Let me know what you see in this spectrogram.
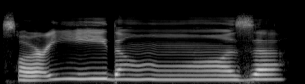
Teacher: زا اخفا لیٹر ہے اس لیے ہم یہاں پر اخفا کر کے پڑھیں گے، اٹ مینس غنہ کر کے پڑھیں گے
